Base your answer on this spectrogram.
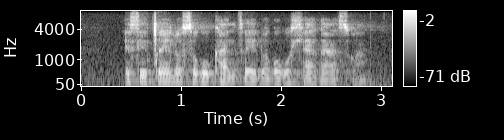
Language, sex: Zulu, male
